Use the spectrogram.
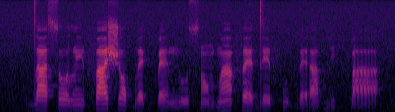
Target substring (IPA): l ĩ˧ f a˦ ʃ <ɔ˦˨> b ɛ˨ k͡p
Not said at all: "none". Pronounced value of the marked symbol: ɔ˦˨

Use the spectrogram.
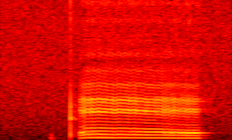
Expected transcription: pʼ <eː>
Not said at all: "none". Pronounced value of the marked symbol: ɛː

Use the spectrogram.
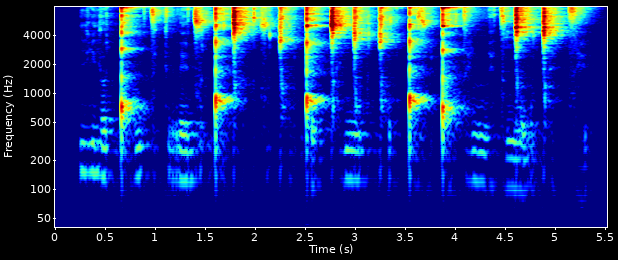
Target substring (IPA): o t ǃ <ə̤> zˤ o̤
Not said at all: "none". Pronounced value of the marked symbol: ə̤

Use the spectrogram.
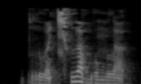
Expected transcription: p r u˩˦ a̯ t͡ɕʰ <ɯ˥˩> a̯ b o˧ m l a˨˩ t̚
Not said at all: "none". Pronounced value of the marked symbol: ɯ˥˩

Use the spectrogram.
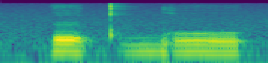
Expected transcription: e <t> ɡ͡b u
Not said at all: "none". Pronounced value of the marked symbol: t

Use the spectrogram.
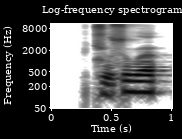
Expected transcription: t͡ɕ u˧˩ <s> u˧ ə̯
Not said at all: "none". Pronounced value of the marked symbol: s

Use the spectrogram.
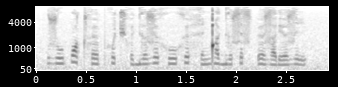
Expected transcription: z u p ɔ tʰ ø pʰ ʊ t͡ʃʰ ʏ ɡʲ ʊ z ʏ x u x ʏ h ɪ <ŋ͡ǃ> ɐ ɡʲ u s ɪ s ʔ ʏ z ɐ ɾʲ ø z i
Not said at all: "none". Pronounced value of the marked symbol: ŋ͡ǃ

